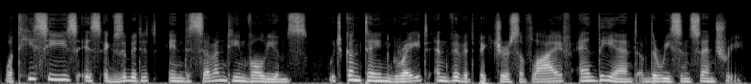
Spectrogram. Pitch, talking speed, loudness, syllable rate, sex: 150 Hz, 190 wpm, -18 LUFS, 5.4 syllables/s, male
